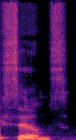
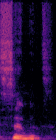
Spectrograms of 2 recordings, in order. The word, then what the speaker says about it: Sims: going crazy that Clearly say Sims and she just said Simmons it clearly seems s-i-m-s mispronounced people names and if you have somebody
